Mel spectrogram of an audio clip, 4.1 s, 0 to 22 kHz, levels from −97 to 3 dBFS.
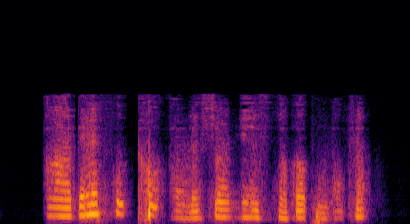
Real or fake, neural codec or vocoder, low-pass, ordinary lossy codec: fake; codec, 44.1 kHz, 0.9 kbps, DAC; 7.2 kHz; AAC, 16 kbps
